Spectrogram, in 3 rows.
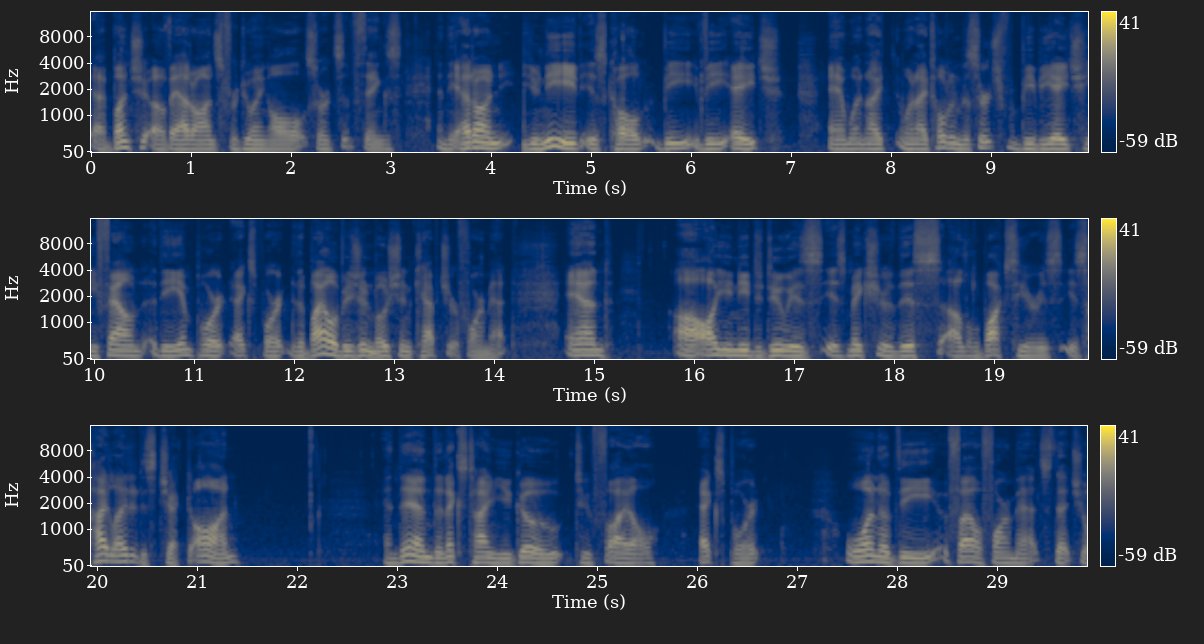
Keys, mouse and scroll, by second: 24.7-29.9 drag.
